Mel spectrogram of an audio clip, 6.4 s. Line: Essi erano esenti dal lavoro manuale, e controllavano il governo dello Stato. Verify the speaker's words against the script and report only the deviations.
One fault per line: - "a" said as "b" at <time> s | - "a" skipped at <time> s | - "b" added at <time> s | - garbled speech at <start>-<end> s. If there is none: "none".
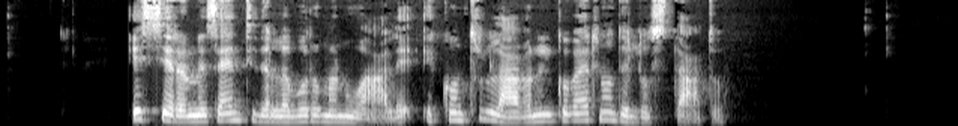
none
